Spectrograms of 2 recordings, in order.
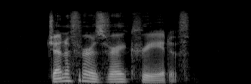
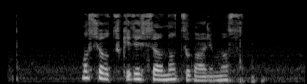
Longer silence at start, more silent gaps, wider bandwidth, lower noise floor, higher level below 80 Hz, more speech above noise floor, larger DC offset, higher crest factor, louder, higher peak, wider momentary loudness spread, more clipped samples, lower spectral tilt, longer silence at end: second, 0.45 s vs 0.8 s; neither; first, 13 kHz vs 11.5 kHz; first, -75 dBFS vs -56 dBFS; first, -66 dBFS vs -72 dBFS; first, 45 dB vs 32 dB; neither; about the same, 24 dB vs 20 dB; second, -29 LUFS vs -25 LUFS; about the same, -8 dBFS vs -6 dBFS; first, 15 LU vs 8 LU; neither; about the same, -3.5 dB/octave vs -4 dB/octave; first, 0.65 s vs 0.45 s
